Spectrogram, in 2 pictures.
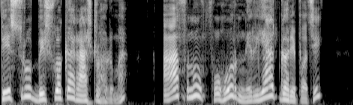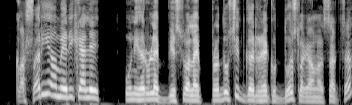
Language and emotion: Nepali, disgusted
